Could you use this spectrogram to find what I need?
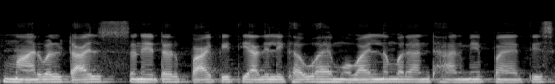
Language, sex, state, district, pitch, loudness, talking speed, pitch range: Hindi, male, Bihar, Patna, 115 Hz, -17 LUFS, 130 wpm, 110-120 Hz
